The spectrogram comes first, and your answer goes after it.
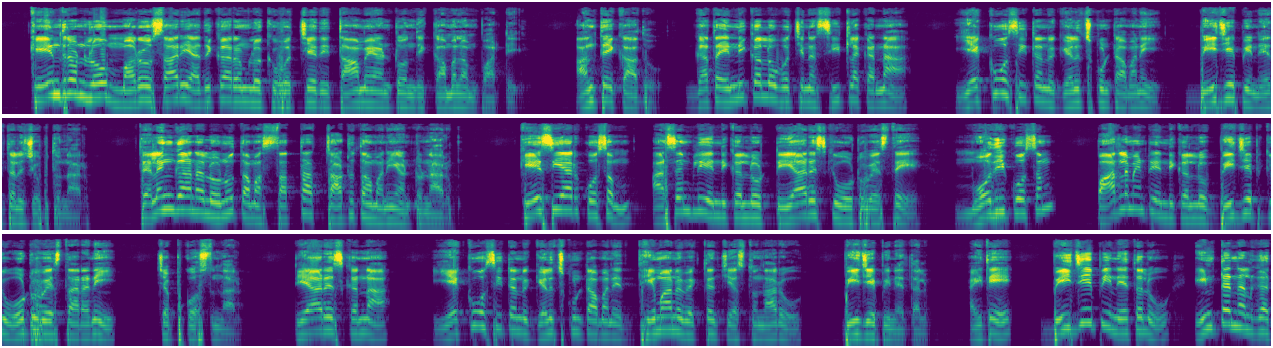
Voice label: Male VO Sample Telugu

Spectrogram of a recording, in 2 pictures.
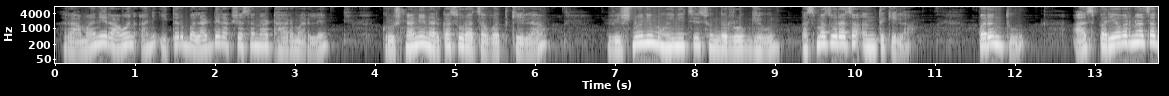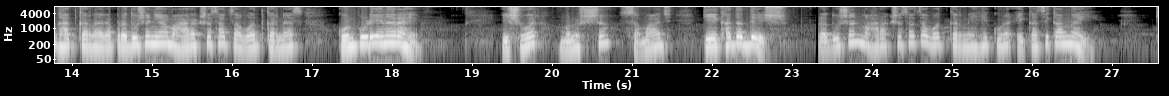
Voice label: Marathi VO

